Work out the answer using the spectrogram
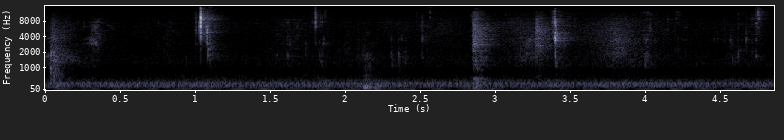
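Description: Close-up chewing of a mouthful of soft shredded beef in barbecue sauce, with a scattering of short mouth clicks and smacks over a steady low hum.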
